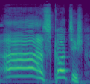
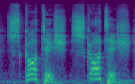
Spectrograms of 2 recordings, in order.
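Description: First: Scottish in a high, hammed-up Russian accent; delighted Russian accent, Scottish drawn out and falling. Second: Scottish said higher, set firmly apart from English; proud, pointed Scottish, falling at the end; insisting Scottish. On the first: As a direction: imitate the Russian worker catching on in a Russian accent. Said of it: "some Russian guy went". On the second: Retold or imitated. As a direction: correct them, leaning on Scottish. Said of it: "And I was like".

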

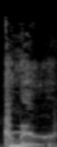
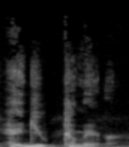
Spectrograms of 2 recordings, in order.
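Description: First: Much higher, barked command; sharp drill-sergeant order. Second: A bossy bark at his son, pitched up; gruff drill instructor call. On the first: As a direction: snap it out like a sergeant. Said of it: "and I get". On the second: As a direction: call the boy over like a drill sergeant. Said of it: "me being me, I'm like". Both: Retold or imitated.

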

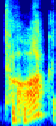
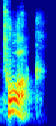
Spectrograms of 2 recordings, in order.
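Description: First: "Talk" as "tahk", low and questioning; corrected "talk". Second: "Talk" as "tawk", higher and insistent; emphatic high New York "tawk". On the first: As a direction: try an open "ah" in "Talk", unsure. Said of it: "like tick tock?". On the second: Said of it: "I may have talked like that". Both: Retold or imitated.

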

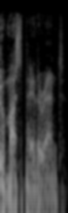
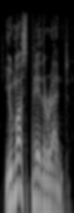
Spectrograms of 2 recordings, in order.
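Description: First: Put-on low, sneering old-time radio villain; radio drama villain. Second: Radio drama villain. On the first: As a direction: growl the demand like a panto baddie. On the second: Pretend. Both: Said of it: "They had actors be like".

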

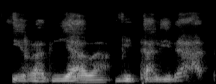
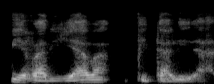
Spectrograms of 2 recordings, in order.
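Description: First: Slower softer sincere. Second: Slow sincere. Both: Real, not acted.

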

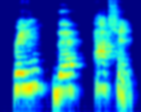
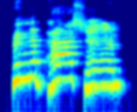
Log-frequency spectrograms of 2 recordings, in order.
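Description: First: Said in the usual way. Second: Higher and slower, pushing the words out with heat; rally the listener, slow and rising; fired-up rally call. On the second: Shown as a demonstration.

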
